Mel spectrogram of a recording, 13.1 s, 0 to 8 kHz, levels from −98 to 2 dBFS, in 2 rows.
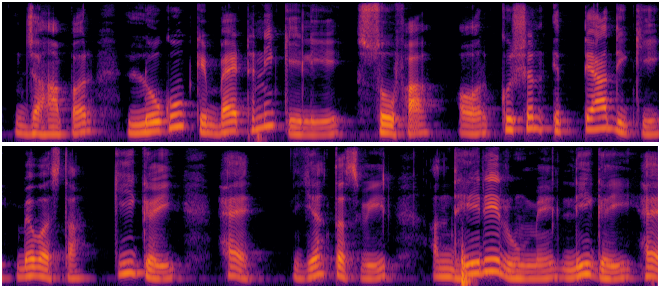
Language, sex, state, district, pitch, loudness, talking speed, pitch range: Hindi, male, Bihar, Vaishali, 130 Hz, -34 LUFS, 110 wpm, 115-160 Hz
